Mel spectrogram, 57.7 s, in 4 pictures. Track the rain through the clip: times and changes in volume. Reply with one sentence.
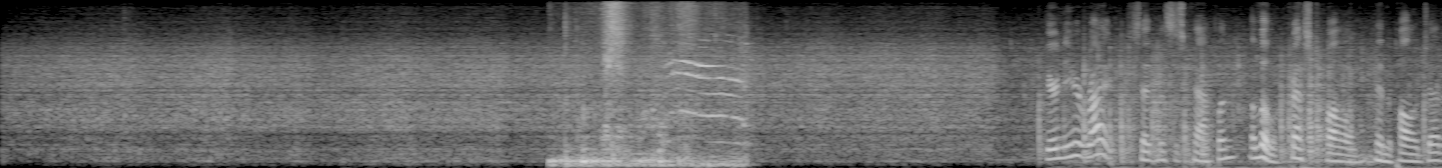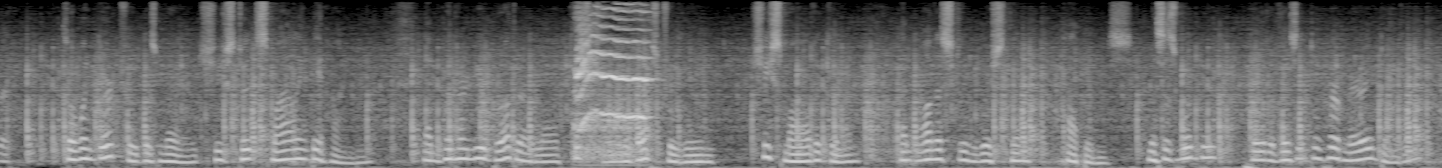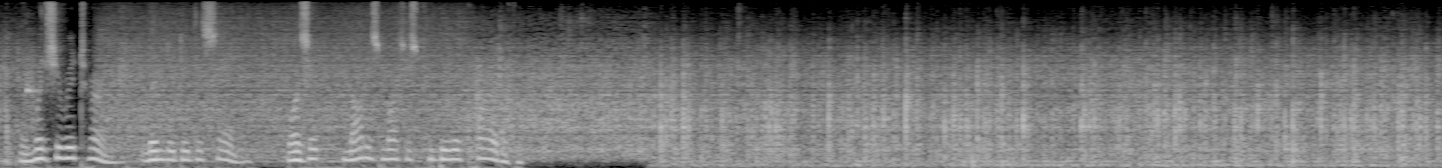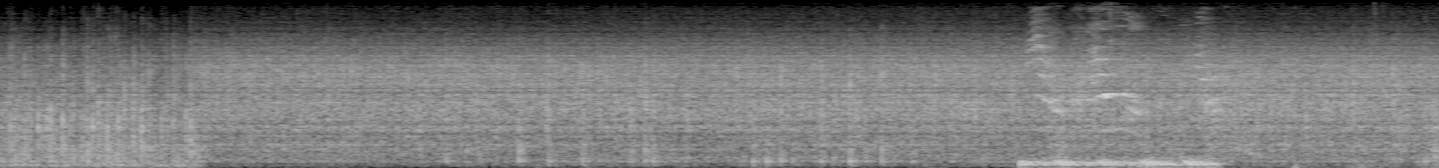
You can hear the rain from 0.0 to 57.6 s, getting louder.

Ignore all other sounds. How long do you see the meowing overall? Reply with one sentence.
The meowing can be heard for 5 seconds in total.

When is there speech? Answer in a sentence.
You can hear the speech from 10.4 to 34.1 s.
